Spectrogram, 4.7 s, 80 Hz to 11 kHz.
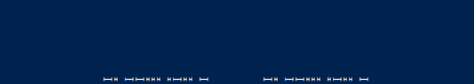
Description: Morse code, heard as a keyed tone, about 46 wpm, 700 Hz. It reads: N7LT N7LT
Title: USA Call Signs - 4 Characters - Repeated 2x - 45wpm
